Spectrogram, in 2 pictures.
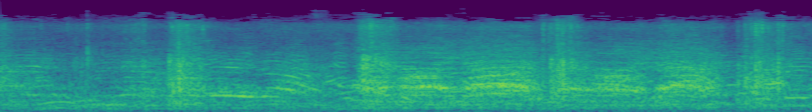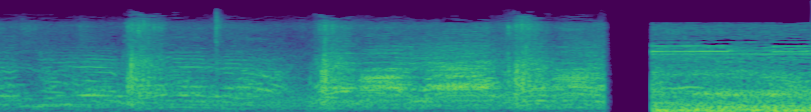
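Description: A large crowd chants loudly in unison outdoors.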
